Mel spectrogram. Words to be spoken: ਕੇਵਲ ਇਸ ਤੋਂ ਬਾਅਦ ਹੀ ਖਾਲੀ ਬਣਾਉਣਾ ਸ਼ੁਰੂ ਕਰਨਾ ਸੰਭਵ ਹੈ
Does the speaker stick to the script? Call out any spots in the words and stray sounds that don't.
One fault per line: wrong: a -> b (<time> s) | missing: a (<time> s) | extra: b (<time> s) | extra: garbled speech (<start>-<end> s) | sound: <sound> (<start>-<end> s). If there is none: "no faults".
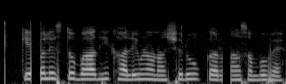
sound: dropout (0.3-0.4 s)
sound: dropout (2.2-2.3 s)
